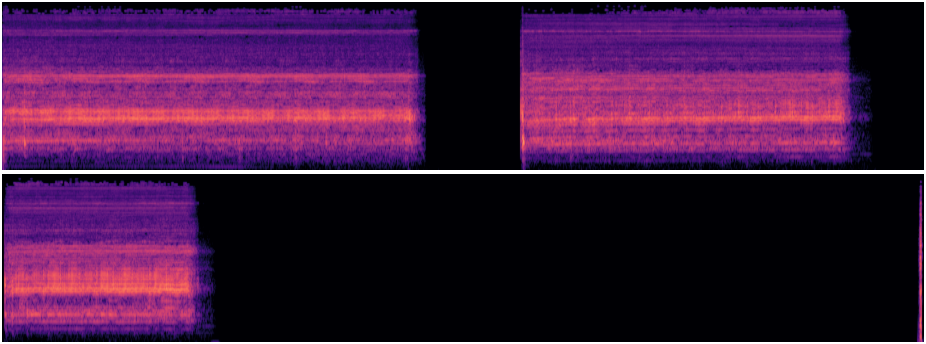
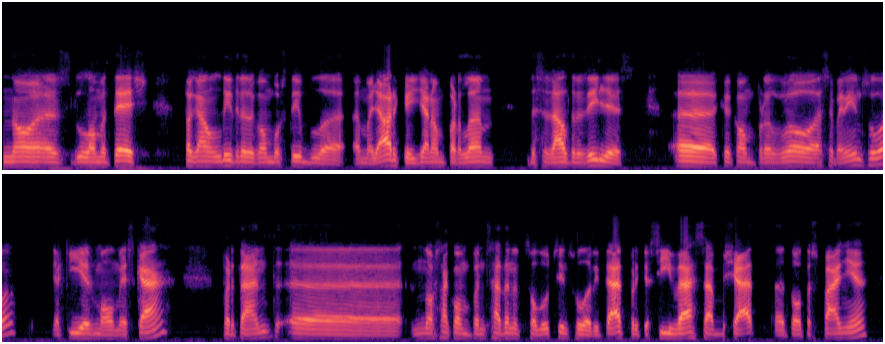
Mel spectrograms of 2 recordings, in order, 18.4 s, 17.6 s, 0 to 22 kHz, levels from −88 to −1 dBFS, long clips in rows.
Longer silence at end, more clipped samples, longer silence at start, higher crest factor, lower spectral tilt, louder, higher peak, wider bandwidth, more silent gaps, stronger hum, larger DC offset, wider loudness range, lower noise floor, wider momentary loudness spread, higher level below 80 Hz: second, 0 s vs 0.15 s; neither; about the same, 0 s vs 0 s; about the same, 24 dB vs 22 dB; second, 1 dB/octave vs -6 dB/octave; about the same, -26 LUFS vs -27 LUFS; about the same, -4 dBFS vs -6 dBFS; first, 19.5 kHz vs 7.2 kHz; first, 11.41-18.36 s vs none; neither; neither; about the same, 3 LU vs 3 LU; first, -85 dBFS vs -59 dBFS; second, 6 LU vs 11 LU; second, -80 dBFS vs -66 dBFS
